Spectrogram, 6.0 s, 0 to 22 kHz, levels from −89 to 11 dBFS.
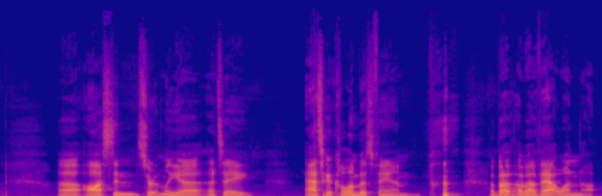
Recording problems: none

